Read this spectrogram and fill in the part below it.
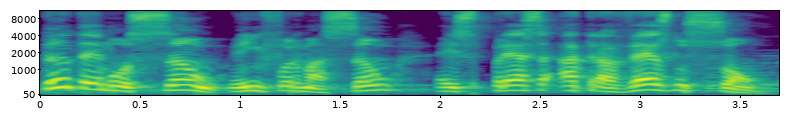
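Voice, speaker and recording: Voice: medium pitch, lively intonation, moderate pace, warm tone, soft background music. A narrator reading a scripted educational explainer, with playful asides.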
